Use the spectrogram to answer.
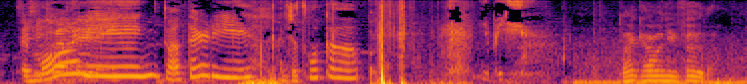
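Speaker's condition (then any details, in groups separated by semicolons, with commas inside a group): No condition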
